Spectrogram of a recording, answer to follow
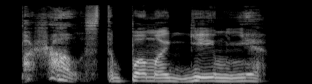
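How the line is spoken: Breathed out. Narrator (Russian): выдохнул он

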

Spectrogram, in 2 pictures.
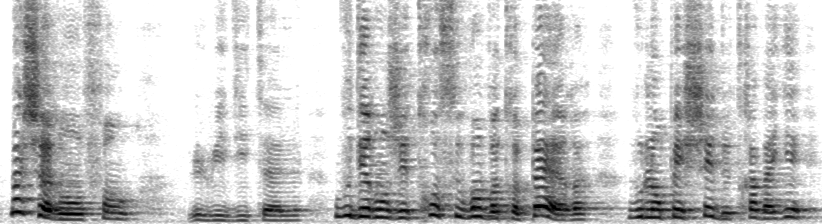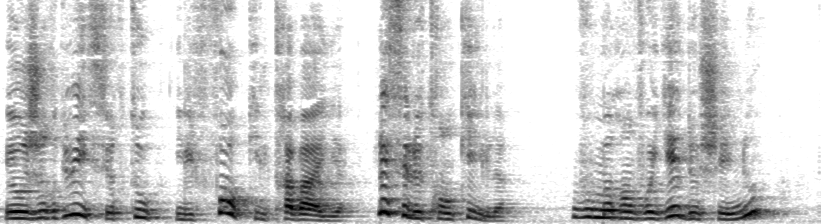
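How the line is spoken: Stunned, dismayed exclamation. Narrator (French): s'écria Diane, stupéfaite et consternée

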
